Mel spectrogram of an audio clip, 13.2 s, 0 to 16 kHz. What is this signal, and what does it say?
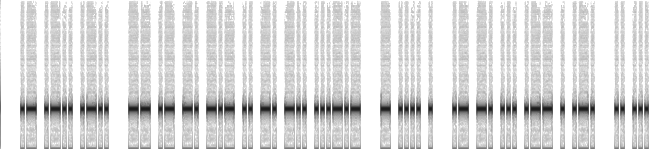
Morse code, heard as a keyed tone, about 20 wpm, 1000 Hz. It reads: ALL MANKIND<SK> THE ANSWER IS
